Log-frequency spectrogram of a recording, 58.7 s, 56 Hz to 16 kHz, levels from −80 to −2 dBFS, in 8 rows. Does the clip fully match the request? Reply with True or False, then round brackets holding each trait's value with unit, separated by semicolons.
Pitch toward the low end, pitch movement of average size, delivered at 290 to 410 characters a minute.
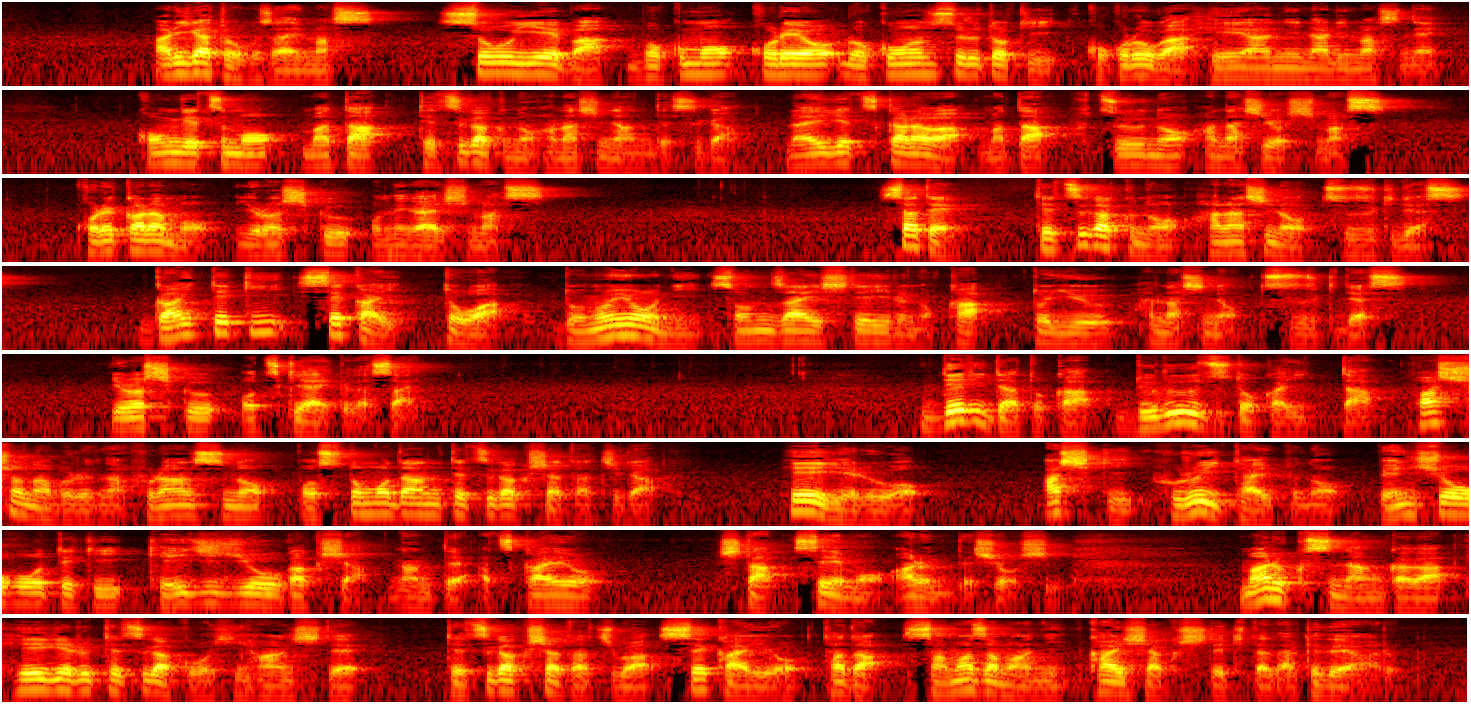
False (120 Hz; 4.5 semitones; 270 characters per minute)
